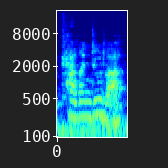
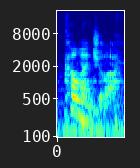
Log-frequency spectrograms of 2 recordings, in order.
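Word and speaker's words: calendula: on me and Cula which I've been pronouncing phonetically kandula but it's actually Cula uh which is funny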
